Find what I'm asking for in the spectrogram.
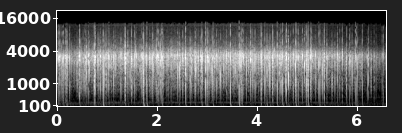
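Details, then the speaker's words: Ultrasonic leak detection with an Ultraprobe 2000 contact probe on a low-level vacuum system, using liquid leak amplification: dense, irregular crackling and popping like frying fat as liquid sucked through the leak forms bubbles that collapse. "when the liquid is sucked through the leak site it will form bubbles that collapse creating ultra sound detectable with the contact probe"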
